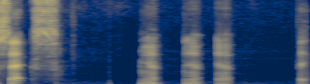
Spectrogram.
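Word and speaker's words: CeX: It's called Sex. Yeah. Yeah. Yeah. But it's spelled C X. It's cool. It's pronounced sex, but it's CE X.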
